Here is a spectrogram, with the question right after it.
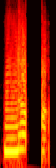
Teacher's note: when you say a sound like no you are saying it through your nose. The air you emit is coming much more from your nose and less from your mouth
